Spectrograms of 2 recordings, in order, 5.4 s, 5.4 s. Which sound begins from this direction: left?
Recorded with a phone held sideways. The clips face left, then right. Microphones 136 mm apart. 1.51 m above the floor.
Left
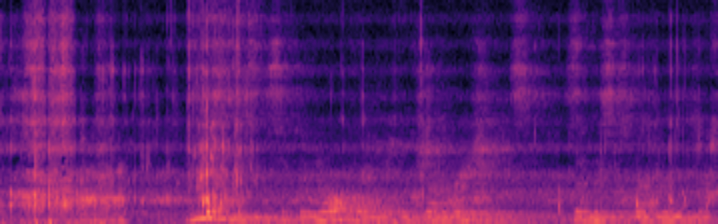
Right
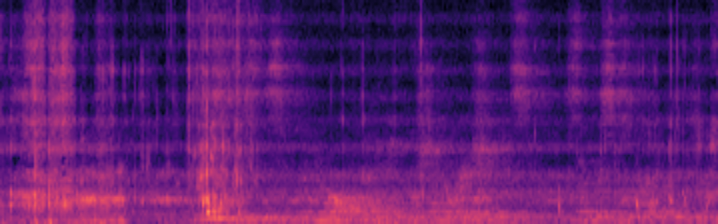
A woman speaking, at 1.4 s.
